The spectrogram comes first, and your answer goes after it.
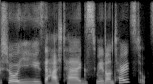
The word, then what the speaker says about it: Smerdon: this one, make sure you use the hashtag smid on toast or smurd on toast with no a if you want the correct correct pronunciation.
